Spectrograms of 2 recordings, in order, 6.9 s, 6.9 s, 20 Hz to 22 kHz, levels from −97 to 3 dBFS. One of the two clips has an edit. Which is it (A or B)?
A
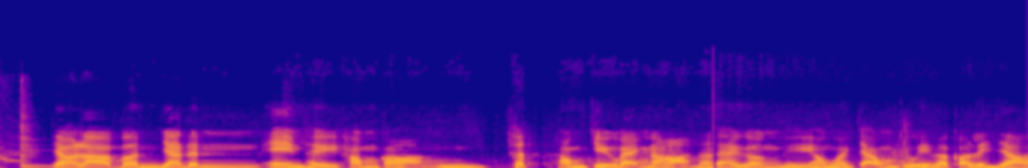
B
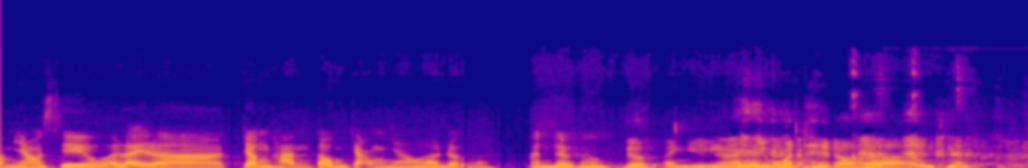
A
